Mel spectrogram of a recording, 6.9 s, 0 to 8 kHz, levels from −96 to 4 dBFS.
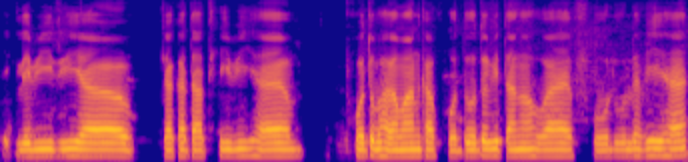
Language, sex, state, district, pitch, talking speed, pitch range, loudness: Hindi, male, Bihar, Darbhanga, 125 Hz, 185 wpm, 120-130 Hz, -17 LUFS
